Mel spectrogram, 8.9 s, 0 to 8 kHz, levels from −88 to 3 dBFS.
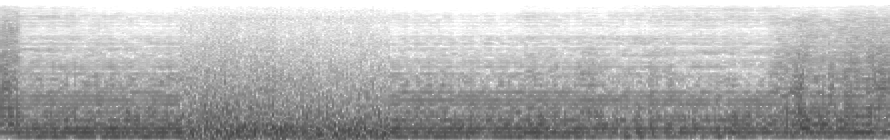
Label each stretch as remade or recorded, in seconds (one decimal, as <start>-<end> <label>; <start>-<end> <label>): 0.0-1.8 remade; 1.8-3.9 recorded; 3.9-8.9 remade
